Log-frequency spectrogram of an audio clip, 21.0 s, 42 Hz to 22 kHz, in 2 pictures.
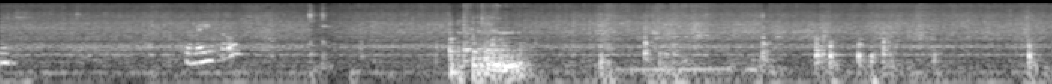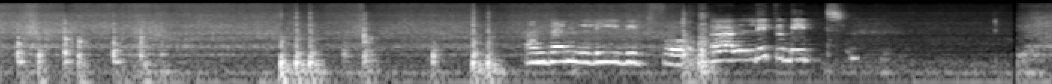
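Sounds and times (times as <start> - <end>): meat sizzling in a pot: 0.0 - 18.4, 20.7 - 21.0
spoon scraping and knocking pot: 6.0 - 9.4, 10.2 - 12.2.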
